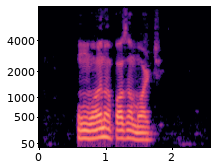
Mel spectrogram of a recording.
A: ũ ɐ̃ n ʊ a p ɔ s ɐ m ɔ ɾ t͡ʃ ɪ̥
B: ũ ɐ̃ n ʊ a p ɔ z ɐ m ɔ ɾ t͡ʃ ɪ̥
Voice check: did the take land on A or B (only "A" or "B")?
B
